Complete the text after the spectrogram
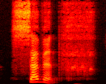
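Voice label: "seventh", English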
